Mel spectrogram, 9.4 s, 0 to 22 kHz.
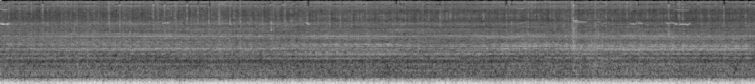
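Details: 1989 Lincoln Town Car V8 idling with a deep, rough low rumble and a raspy puffing edge from an exhaust leak.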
